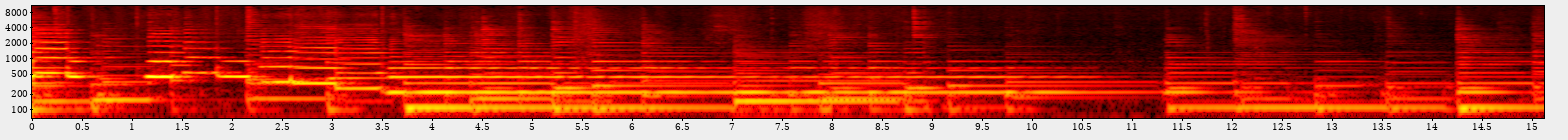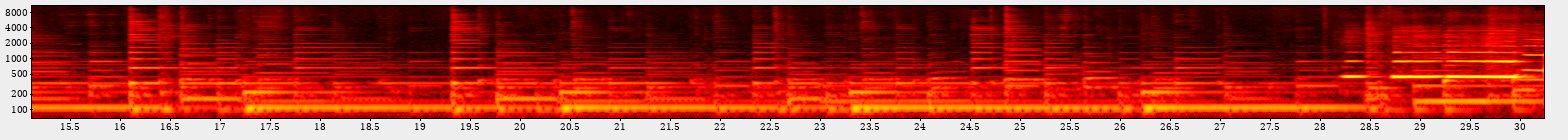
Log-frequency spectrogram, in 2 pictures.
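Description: Alto saxophone and nylon-string classical guitar playing a duet: the saxophone carries a melody of long held notes over the guitar's low bass notes and chords, easing off briefly about ten seconds in and swelling again near the end.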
